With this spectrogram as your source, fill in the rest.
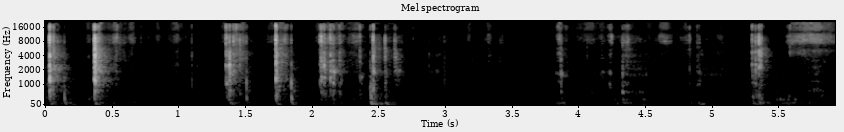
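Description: Tarot cards being shuffled by hand in quick, crisp riffling bursts separated by brief pauses, close and fairly quiet in a calm room.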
